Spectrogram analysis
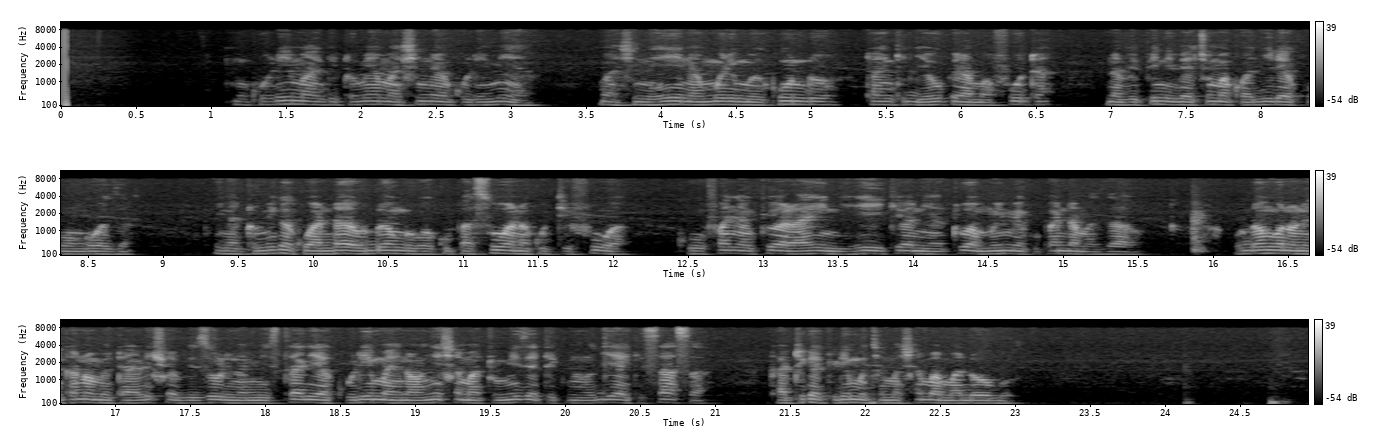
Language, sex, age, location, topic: Swahili, male, 25-35, Dar es Salaam, agriculture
